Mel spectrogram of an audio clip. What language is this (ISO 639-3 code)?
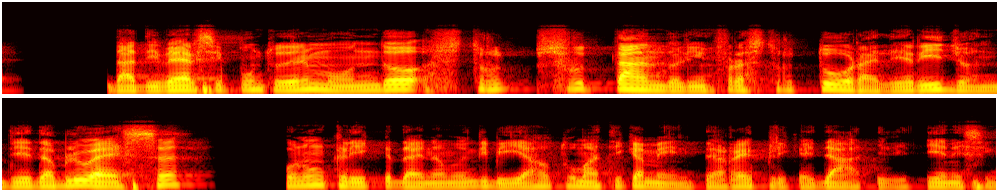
ita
